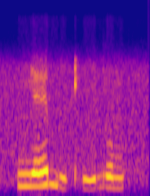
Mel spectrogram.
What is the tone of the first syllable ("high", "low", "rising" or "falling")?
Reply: rising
